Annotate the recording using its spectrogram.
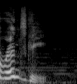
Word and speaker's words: Renczi: Well, it's spelled R-E-N-C-Z-I. – Right, but it's Romanian, so you know it's got that ski sound. – Yeah, okay. Let's go Renitsky.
